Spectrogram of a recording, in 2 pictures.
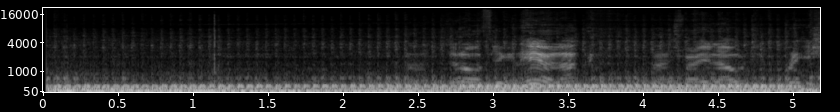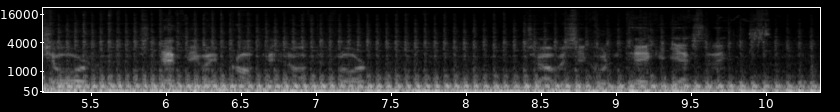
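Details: BMW E36 Compact with M57 diesel swap and a 318tds rear differential: a steady low drone over engine and road noise while driving. The differential broke after a short time and the car was nursed home. Finding: failing rear differential.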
